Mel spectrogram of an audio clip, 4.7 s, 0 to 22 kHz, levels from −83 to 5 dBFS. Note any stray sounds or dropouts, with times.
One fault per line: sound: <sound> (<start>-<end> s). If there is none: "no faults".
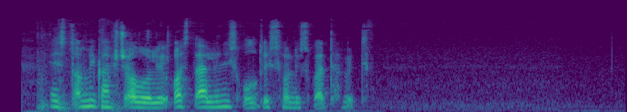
no faults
